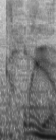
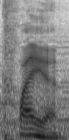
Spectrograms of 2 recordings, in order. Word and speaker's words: Clea: I've been saying clear, but they pronounce it clay.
